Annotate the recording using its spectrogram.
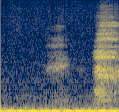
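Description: A man breathing, with one faint breath about a second in and a stronger breath near the end. A steady low hum runs underneath.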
